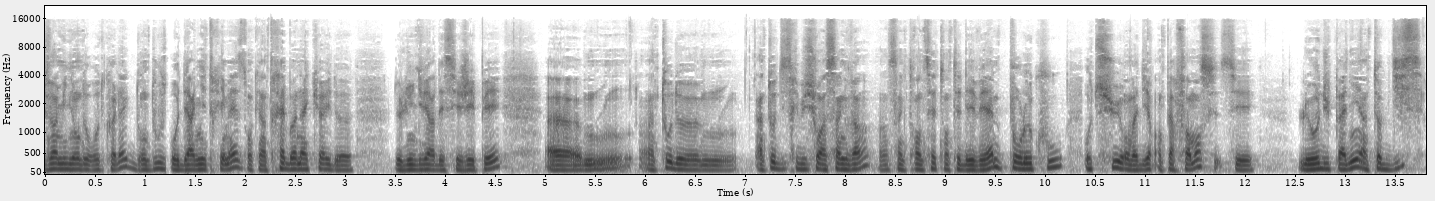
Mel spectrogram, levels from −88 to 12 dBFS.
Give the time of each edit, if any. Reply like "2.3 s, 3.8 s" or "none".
1.2 s, 5.9 s, 10.4 s, 11.1 s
